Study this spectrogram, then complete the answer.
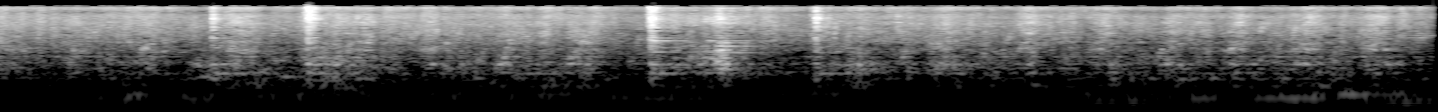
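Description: Cauliflower and egg curry masala being sautéed in a pan, with steady sizzling under scraping stirs and a few sharp spatula clacks against the metal.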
